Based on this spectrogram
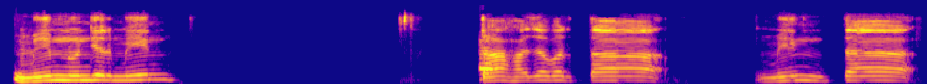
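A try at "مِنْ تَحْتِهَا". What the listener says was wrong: তা হাজাবার তা টান হবে না, তা হাজাবার তাহ। মিনটা গুণনা করতে হবে, কারণ নুন সাকিনের পরে তা এসে, এই সবে বলে দিলাম নুন সাকিনের পরে হরফে ইকফার 15টি অক্ষরের মধ্যে তা আসলে একালিপ পরিমাণ গুণনা করে পড়তে হবে। তাহলে মিন তাহ।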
